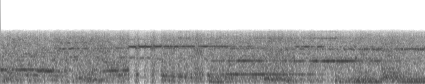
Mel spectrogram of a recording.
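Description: A rock band playing live, with guitar, saxophone, keyboards and drums, in a loud, dense full-band passage with long held notes over the rhythm.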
